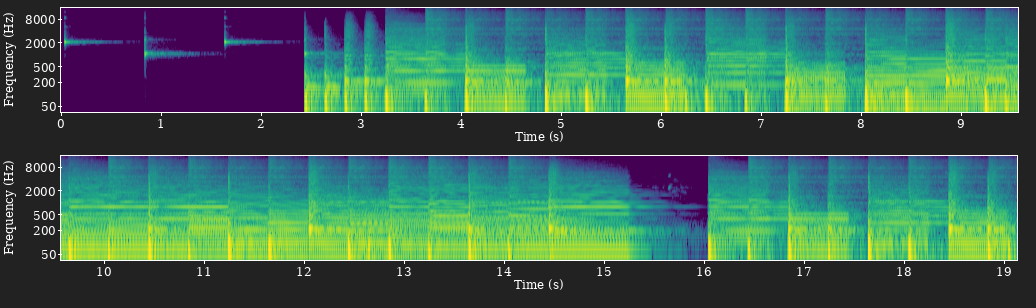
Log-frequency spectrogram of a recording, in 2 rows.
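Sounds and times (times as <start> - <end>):
slow rock beat: 3.3 - 15.4, 16.1 - 19.1.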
